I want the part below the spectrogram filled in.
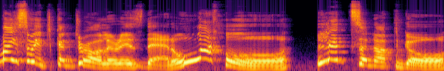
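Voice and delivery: swooping, sing-song character voice with wide pitch swings. Reading a viewer's message aloud in the Mario voice. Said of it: "I did read that in the Mario voice".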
